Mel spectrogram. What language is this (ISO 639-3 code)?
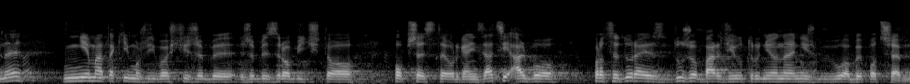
pol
